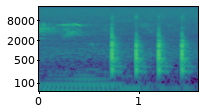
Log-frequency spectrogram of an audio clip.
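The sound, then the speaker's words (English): Four evenly spaced, fairly firm knocks on a door, following a moment of quiet low background rumble. No one speaks. “I have to admit, I was kind of nervous knocking on the door.”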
